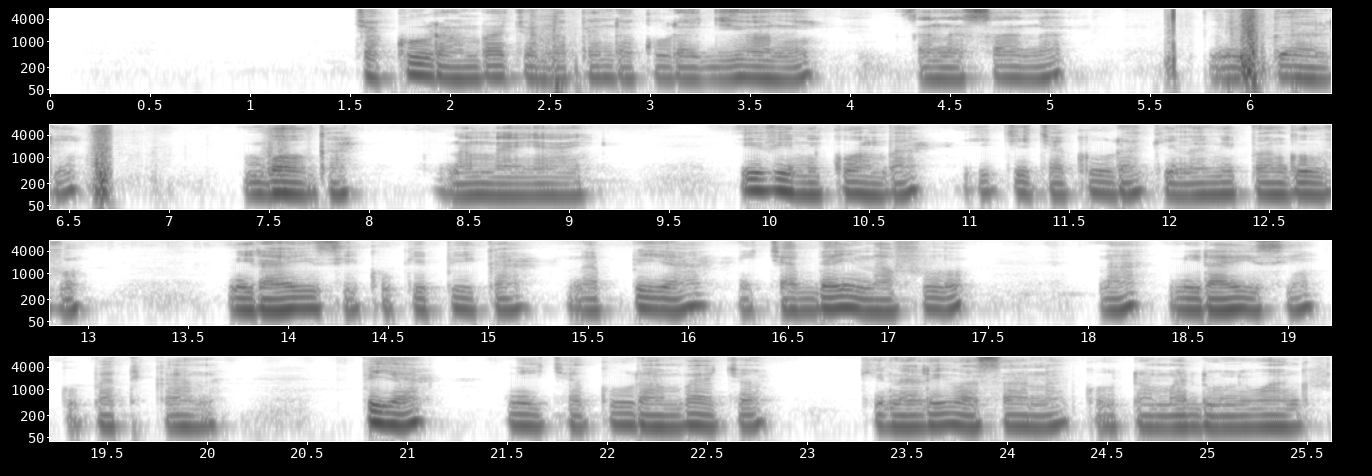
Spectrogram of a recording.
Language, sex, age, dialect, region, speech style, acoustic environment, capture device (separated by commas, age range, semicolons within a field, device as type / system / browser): Swahili, male, 25-34, Kenya - Mombasa, Kenya, relaxed, nature; silence, mobile / Linux / Chrome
